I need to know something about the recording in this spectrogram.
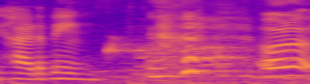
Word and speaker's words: jardín: In Spanish, we say jardín. There is a The pronunciation is so different, so we don't hear the similarity.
